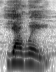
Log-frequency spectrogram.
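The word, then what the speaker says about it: Yahweh: Los rabinos judíos dicen que la pronunciación correcta de esas cuatro consonantes y hh wh o w como dicen por acá en inglés sería Yahwei y en español sería Yad.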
